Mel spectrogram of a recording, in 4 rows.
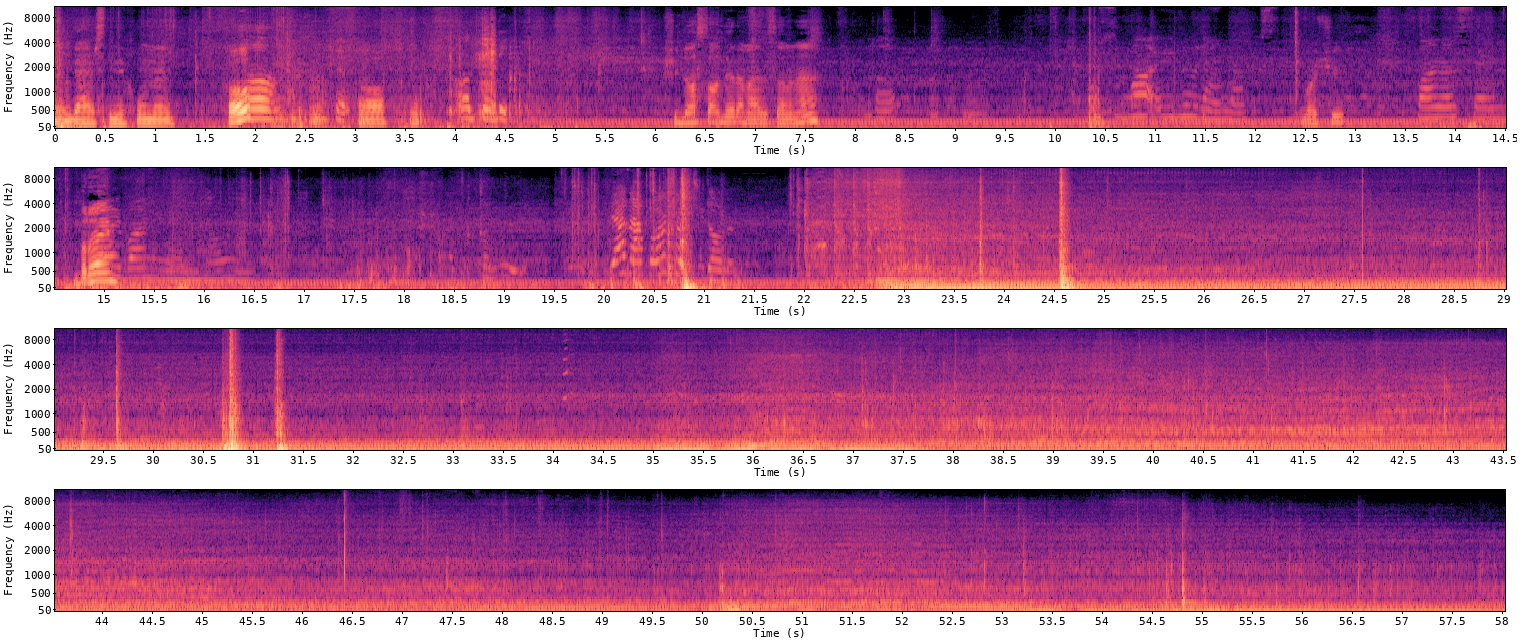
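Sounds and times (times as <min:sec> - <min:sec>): car engine starting and running: 0:00.0 - 0:58.0.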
